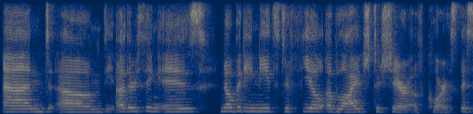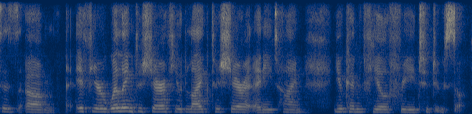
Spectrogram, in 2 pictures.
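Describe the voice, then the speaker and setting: A Tanzanian woman, a university instructor, facilitates an online workshop from home or an office over a video call, captured on her computer mic. Her medium-pitched voice stays fairly even at a measured pace as she walks through the plan in a friendly, organized manner, often saying "um" and "okay."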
